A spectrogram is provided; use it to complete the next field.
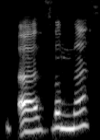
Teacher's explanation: سا کا مخرج زبان کی نوک اوپر نیچے دانتوں کے کناروں کو لگی. میم پہ یہاں پر غنہ کریں گے.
